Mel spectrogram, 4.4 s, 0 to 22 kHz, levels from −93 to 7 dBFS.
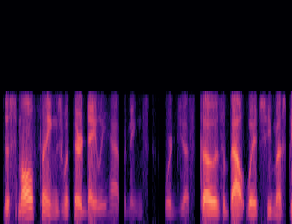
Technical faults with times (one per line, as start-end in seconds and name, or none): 0.00-4.38 G.726 ADPCM
0.47-2.98 loudspeaker feedback squeal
